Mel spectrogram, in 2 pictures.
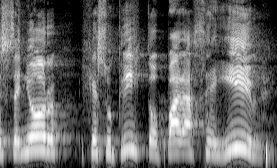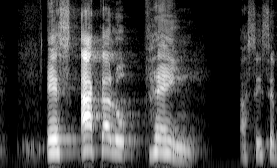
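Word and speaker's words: ἀκολουθεῖν: Nosotros vamos a encontrar en el verso 12 que la palabra que utiliza el Señor Jesucristo para seguir es akalothein, así se pronuncia, akalothein.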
